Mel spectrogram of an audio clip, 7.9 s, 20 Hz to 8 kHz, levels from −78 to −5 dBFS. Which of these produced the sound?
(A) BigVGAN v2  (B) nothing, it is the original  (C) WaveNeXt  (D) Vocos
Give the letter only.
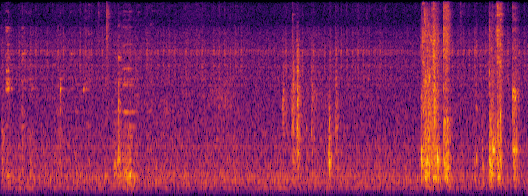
B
